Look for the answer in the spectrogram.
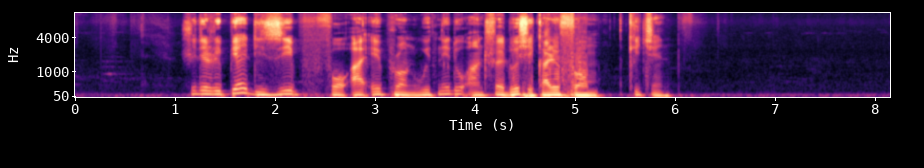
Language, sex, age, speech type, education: Nigerian Pidgin, male, 15-29, spontaneous, tertiary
